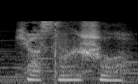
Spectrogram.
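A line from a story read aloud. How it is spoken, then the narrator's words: Whisper. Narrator (Russian): прошептала она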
